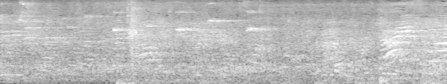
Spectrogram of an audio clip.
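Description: Background voices murmuring in a large gym hall, with a dull thump about a second in.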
